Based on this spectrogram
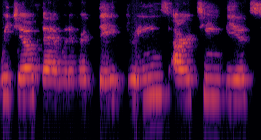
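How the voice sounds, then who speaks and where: A woman speaks at a medium pitch in a monotone, flat delivery, with a Brazilian accent. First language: Portuguese. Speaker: tech company co-founder. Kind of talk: event presentation. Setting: live event with audience.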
